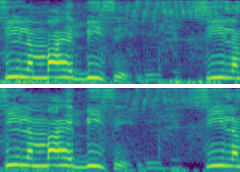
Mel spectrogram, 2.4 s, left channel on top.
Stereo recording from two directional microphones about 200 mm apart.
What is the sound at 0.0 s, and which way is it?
A woman's voice, 30° right (ahead or behind).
